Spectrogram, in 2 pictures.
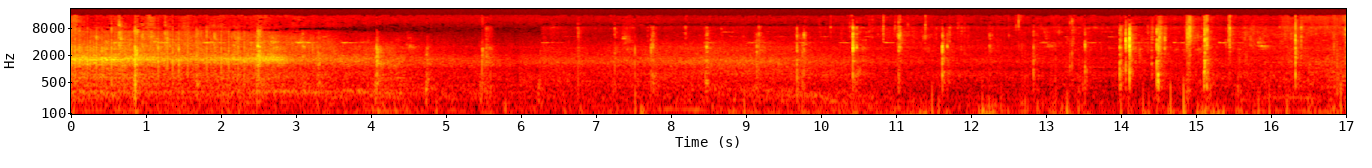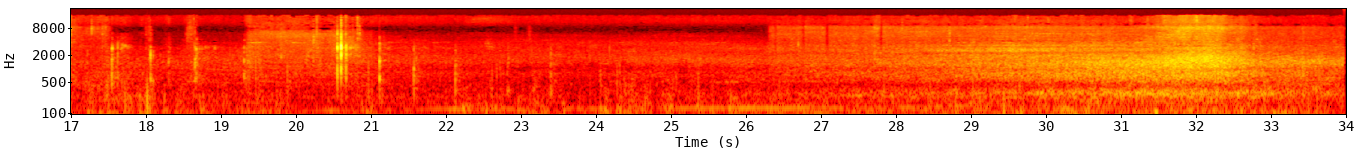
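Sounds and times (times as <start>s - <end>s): broad rush of noise: 0.0s - 3.1s, 26.3s - 31.8s
boots clicking on cobblestones: 0.0s - 25.1s, 26.4s - 30.5s.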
